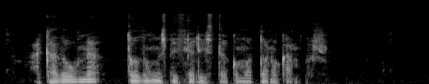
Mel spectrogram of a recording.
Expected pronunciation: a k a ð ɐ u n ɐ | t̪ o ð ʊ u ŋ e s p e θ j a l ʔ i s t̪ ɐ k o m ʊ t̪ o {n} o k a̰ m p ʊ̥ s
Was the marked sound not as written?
no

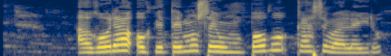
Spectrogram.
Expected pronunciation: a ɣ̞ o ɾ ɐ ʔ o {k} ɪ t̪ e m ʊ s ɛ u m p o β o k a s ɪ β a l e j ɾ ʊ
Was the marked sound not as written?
no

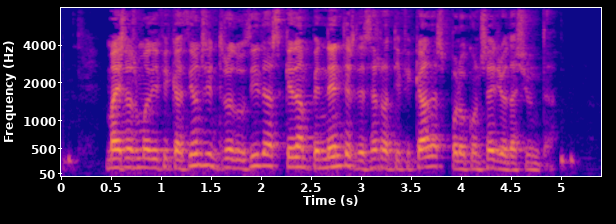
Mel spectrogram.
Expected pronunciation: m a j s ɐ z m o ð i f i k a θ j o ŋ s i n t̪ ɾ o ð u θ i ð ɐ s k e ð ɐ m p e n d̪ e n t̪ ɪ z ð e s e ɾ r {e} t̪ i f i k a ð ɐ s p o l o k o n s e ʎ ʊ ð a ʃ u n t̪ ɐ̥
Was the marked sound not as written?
yes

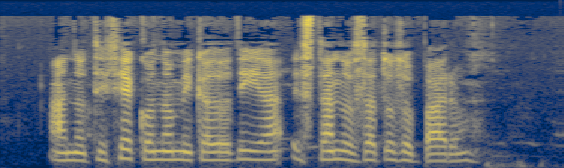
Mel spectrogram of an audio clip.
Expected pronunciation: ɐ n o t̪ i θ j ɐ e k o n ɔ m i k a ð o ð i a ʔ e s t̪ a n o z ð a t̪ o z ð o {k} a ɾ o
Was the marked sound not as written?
yes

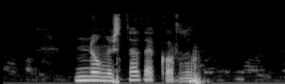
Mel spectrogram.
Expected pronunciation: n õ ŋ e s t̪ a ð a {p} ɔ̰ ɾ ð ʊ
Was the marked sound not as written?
yes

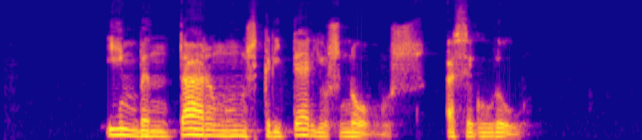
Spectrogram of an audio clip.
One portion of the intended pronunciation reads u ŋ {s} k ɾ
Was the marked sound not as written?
no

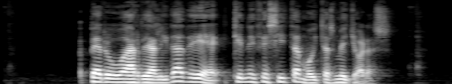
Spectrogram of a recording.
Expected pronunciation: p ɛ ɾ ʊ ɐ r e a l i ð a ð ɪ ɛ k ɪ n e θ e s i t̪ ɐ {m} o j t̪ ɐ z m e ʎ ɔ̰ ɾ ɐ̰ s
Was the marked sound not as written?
no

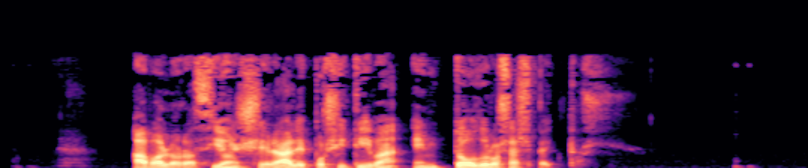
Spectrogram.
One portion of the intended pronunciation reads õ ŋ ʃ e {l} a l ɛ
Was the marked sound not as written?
yes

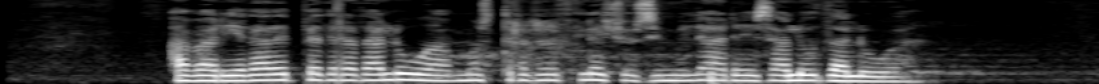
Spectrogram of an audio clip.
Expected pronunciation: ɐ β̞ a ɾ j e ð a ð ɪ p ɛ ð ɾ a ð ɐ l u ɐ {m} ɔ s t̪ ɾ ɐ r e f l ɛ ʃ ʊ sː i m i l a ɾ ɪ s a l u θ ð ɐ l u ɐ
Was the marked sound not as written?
no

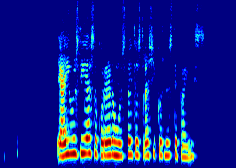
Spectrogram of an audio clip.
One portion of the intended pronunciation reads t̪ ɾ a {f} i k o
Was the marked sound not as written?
yes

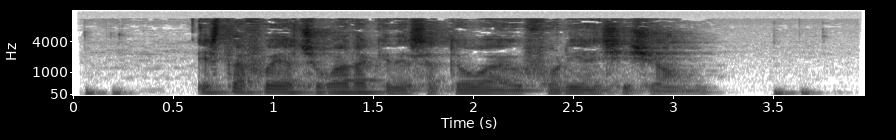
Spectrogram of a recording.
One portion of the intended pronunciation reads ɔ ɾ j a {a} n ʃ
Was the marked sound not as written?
yes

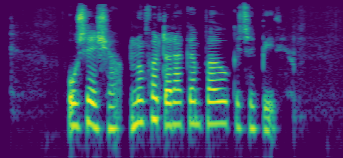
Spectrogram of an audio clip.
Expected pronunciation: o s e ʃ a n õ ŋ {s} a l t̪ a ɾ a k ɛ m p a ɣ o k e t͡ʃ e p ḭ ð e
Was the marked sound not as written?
yes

